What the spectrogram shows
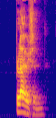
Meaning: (verb) to remove flowering side branches (from the main stem) from; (noun) plural of pluis
- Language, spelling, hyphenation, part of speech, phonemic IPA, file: Dutch, pluizen, plui‧zen, verb / noun, /ˈplœy̯.zə(n)/, Nl-pluizen.ogg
